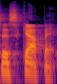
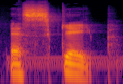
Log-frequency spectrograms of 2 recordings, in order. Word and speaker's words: escape: No es escape. Es escape. Escape.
